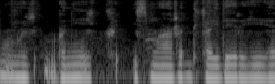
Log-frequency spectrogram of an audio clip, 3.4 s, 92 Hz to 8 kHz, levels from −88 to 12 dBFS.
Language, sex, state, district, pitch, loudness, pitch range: Hindi, male, Uttar Pradesh, Gorakhpur, 130 Hz, -35 LUFS, 125-135 Hz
